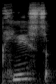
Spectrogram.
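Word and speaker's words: Piesse: series Smallville also Bonnie I think it's pronounced peace p-i-e-s-s-e she is in some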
